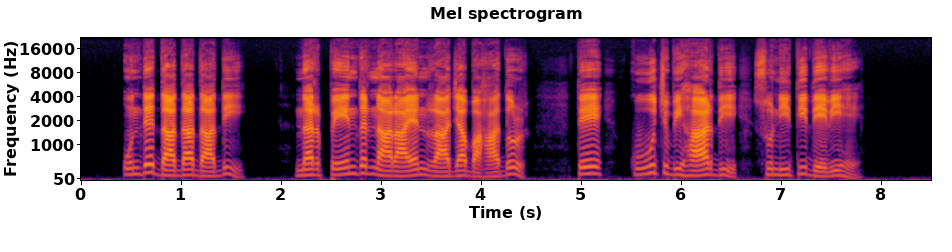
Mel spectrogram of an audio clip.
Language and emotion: Dogri, neutral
